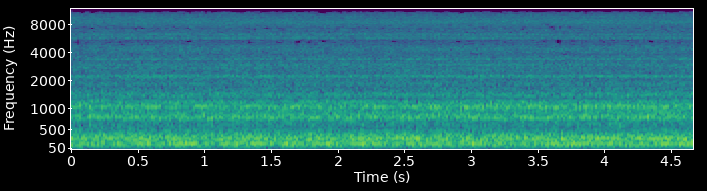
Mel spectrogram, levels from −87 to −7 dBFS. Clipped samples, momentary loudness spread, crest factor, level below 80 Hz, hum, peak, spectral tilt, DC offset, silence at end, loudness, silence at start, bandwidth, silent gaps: under 0.1%; 1 LU; 12 dB; -56 dBFS; none; -12 dBFS; -5 dB/octave; under 0.1%; 0 s; -25 LUFS; 0 s; 11.5 kHz; none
